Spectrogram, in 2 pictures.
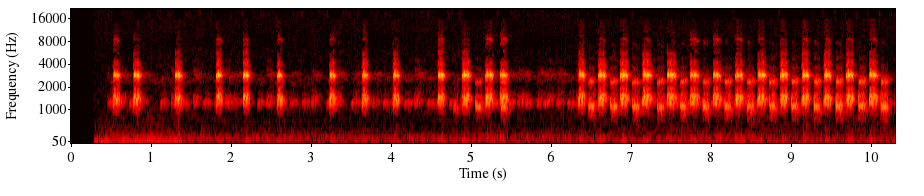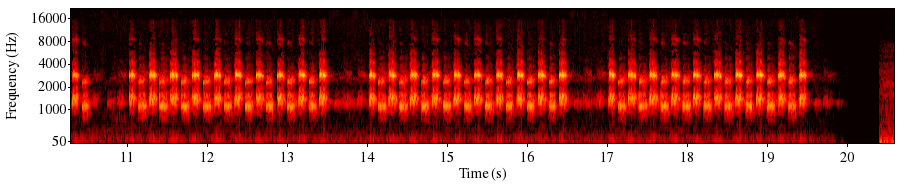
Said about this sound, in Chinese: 公的泽蛙会说“咕咕咕”。意思是我爱你。那如果旁边会有竞争者的时候啊，他们会说“果果果果”或是“国鸡国鸡”，就是对着雌蛙说“我比他更爱你”的意思哦，是不是很有意思啊？那我们接下来就来听听看泽蛙的叫声吧。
